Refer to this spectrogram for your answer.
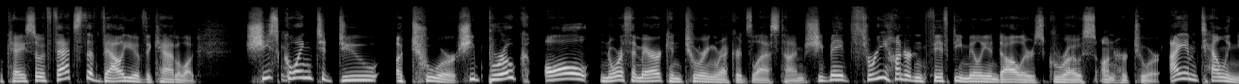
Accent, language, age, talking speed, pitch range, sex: American, English, 40-59, 170 wpm, 140-200 Hz, male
